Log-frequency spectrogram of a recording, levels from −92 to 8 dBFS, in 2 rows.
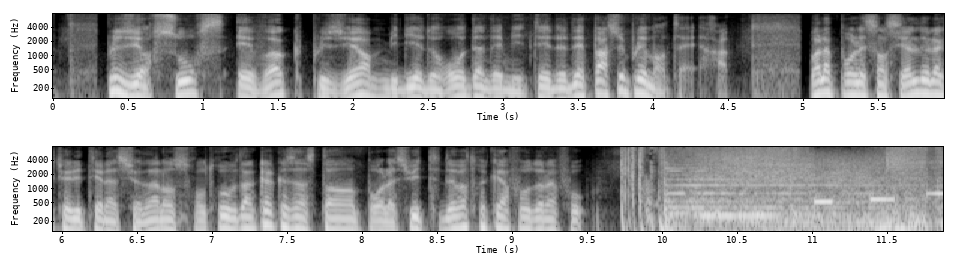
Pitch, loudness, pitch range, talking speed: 115 Hz, -11 LUFS, 105-130 Hz, 150 wpm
